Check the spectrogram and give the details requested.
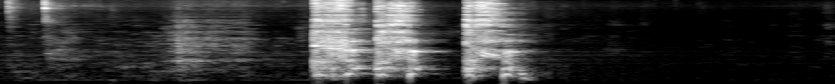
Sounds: Cough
